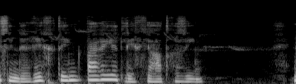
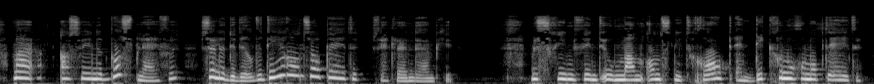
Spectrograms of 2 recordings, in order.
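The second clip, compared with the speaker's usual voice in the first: put-on young boy voice; 7 semitones higher than usual. A narrator's reading. Boy pleads with giant's wife.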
